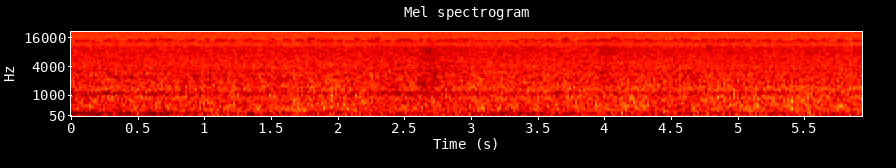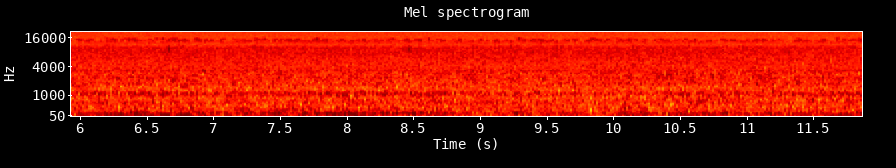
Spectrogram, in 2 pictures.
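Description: Distant traffic hums steadily across a town.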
